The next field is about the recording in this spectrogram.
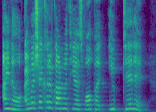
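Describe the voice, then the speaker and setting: A woman's voice: very high voice, steady tone, brisk, pitched above the performer's own voice. A woman voicing an affectionate, eager young woman with a heartfelt, emotional delivery. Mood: tender.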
